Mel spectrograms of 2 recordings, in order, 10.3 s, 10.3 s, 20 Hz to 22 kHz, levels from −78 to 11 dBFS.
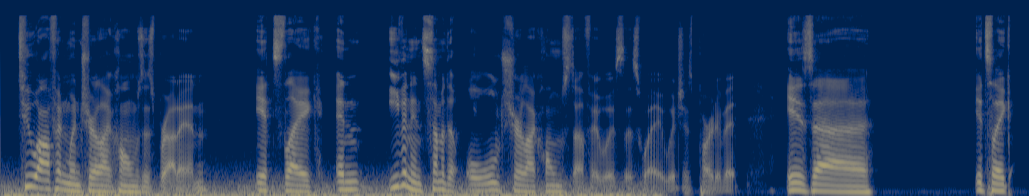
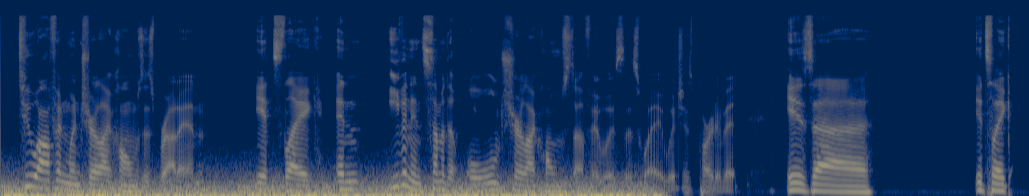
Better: first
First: low rumble; faint; until 6.5 s; 20 dB below the speech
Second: low rumble; loud; until 6.5 s; 9 dB below the speech

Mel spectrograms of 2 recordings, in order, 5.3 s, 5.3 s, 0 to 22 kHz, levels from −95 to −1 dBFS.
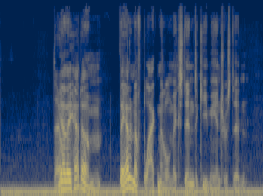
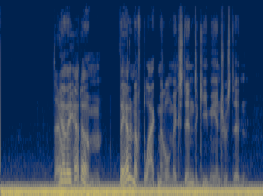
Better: first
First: low rumble; faint; throughout; 25 dB below the speech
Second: low rumble; loud; throughout; 2 dB below the speech

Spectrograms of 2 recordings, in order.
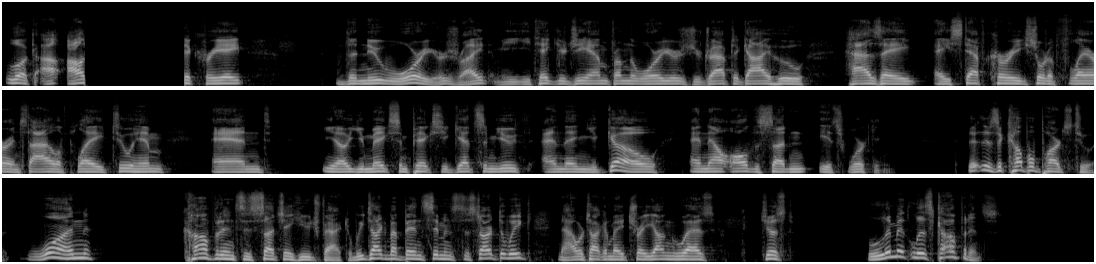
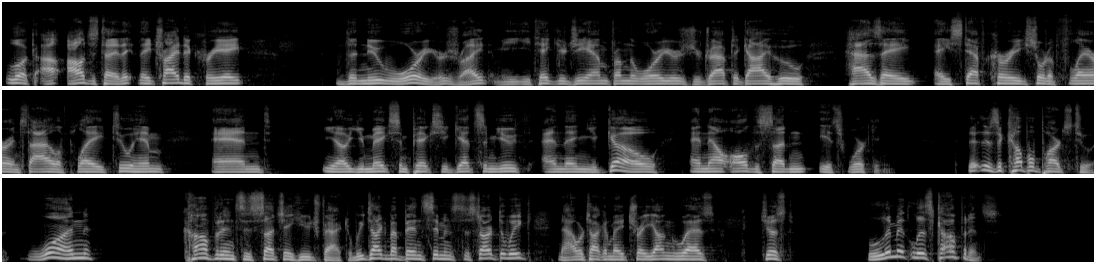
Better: second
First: audio cutting out; at 1 s for 1 s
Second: none

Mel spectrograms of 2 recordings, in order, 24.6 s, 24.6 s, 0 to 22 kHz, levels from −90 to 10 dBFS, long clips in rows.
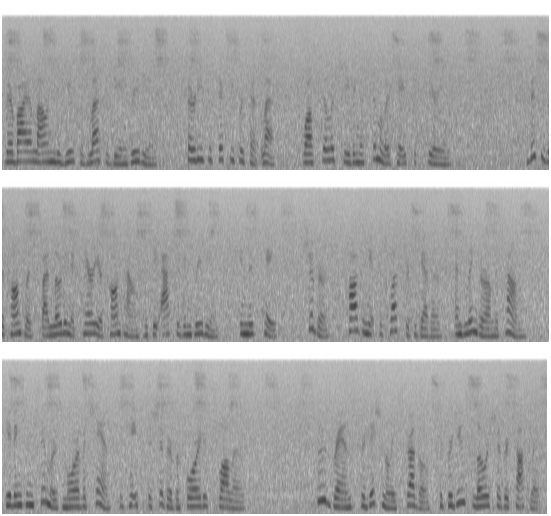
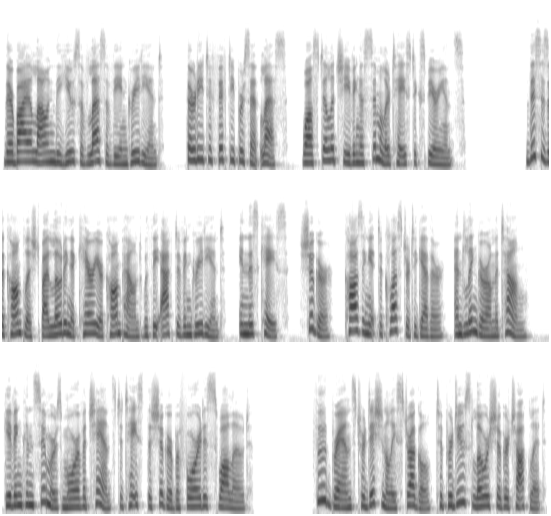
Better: second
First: hiss; loud; throughout; 3 dB below the speech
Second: none

